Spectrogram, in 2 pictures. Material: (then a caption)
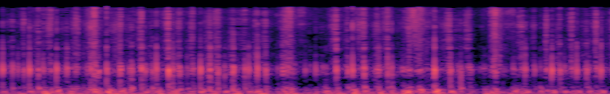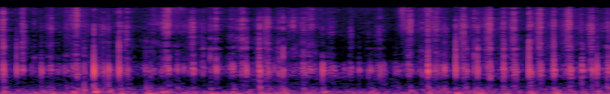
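Rubber. A small, colorful rubber stress ball filled with gel water beads is held in the hands and tapped and squished rapidly with the fingertips. The result is a fast, continuous patter of dull, low, soft thuds with short squishy clicks and almost no ring. A steady mid-range tone runs underneath throughout.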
